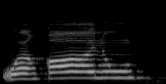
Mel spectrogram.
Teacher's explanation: qa dua harakat tekan dekat pangkal lidah. Ini kena menghimpit ke lelangit, melekat ke kerongkong. Ini saya highlightkan huruf yang berada di belakang pangkal lidah ni, terutamanya qaf ni.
